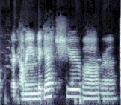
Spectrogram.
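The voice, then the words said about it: Imitates a movie character's voice. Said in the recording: “I do a great impression”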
